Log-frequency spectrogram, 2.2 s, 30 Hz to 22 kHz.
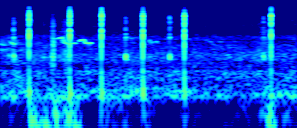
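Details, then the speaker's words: Farmall Super C tractor unused about 25 years, original coil, points cleaned with crocus cloth, power on, points flicked with screwdriver: sharp crisp spark snaps in bursts about four a second; points working, healthy spark. "I don't know if you can see that spark, but you can hear it. Anyway, points are working fine, so we'll put it together and work on the gas now, because the gas tank is empty and I don't know if the carburetor is going to have trouble."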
